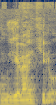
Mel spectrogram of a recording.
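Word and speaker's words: Michelangelo: El artista llevaba un libro titulado Miguel Ángel, eh, o dice Miguel Ángelo, o Miguel Ángelo, así se pronuncia, fiorentino et Rafael da Urbino, eh, maestro del arte en el Vaticano.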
